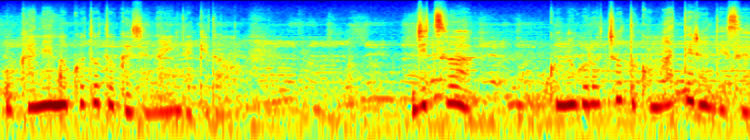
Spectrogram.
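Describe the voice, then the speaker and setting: An actress playing a hesitant, soft-spoken young woman in a radio drama. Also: sits high, fairly quick, loud music behind the voice, natural voice. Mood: uneasy.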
